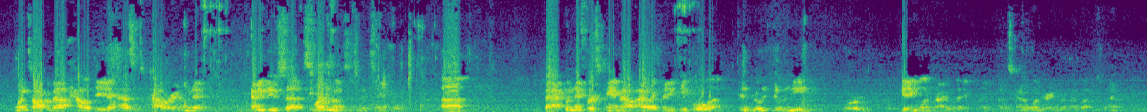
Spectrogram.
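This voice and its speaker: The speech moves at a fairly quick pace with big swings in loudness. Noticeable background noise runs underneath. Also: man. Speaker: conference presenter. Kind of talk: presentation talk. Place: meeting room. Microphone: camera far.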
